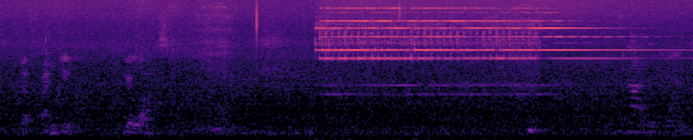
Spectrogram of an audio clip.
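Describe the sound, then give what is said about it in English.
A phone rings for an incoming call during a PowerPoint presentation, a bright, high electronic ringtone that cuts in partway through and trills steadily for about two seconds over a low murmur of room noise and faint voices. “My wrist is vibrating. My phone's ringing”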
